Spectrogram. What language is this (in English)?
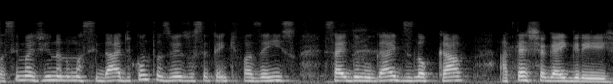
Portuguese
